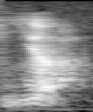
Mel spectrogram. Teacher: And I'm talking about the words you and to. So when unstressed, you may sound more like ya, and to may sound more like ta. And you hear that schwa sound.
